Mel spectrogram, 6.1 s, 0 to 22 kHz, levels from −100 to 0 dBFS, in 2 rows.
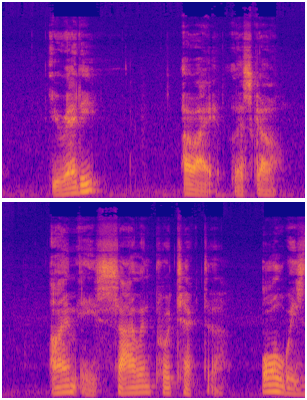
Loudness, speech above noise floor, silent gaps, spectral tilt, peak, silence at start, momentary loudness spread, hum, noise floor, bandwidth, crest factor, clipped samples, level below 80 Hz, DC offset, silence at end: -28 LUFS; 31 dB; none; -3.5 dB/octave; -12 dBFS; 0.45 s; 16 LU; none; -59 dBFS; over 20 kHz; 18 dB; under 0.1%; -60 dBFS; under 0.1%; 0 s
